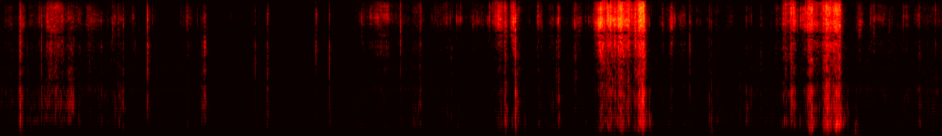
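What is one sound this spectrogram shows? A small blade scrapes and tears at cardboard.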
